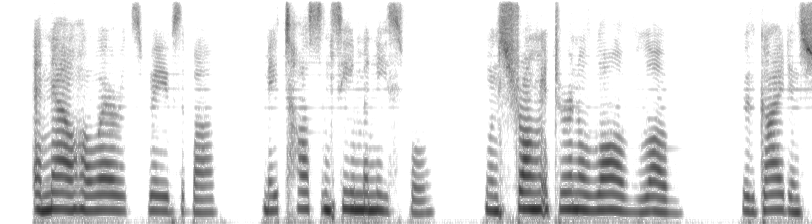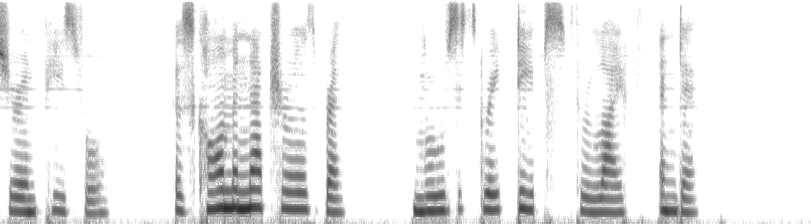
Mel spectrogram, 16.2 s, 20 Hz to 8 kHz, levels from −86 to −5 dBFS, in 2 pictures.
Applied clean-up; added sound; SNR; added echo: neural mask model DeepFilterNet 3.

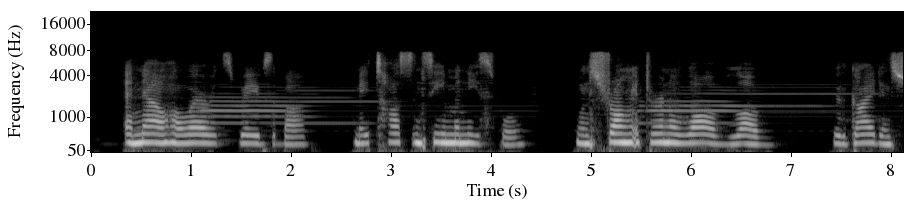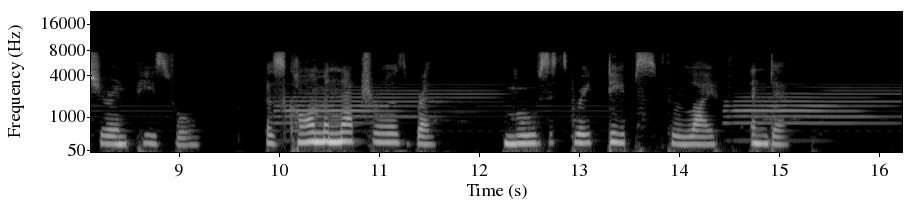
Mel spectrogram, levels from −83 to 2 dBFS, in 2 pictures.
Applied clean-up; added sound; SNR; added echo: classical method log-MMSE.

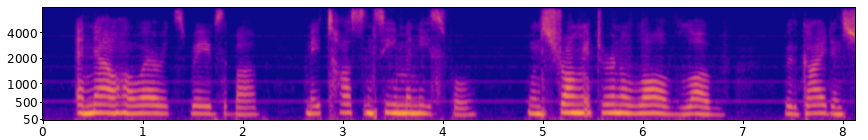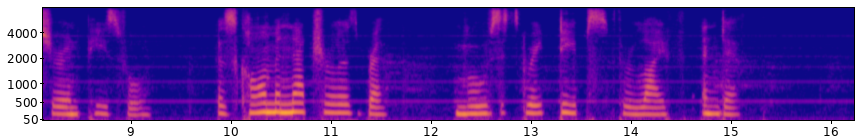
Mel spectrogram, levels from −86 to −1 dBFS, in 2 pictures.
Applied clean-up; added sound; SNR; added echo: none; none; none; none.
